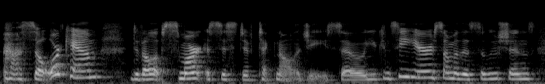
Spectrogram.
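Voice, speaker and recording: An American woman giving a recorded conference talk, friendly and quick-talking, her voice scratchy from a cold. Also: a little high, animated, vocal fry, dull audio. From USA. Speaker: conference speaker. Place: home room lined with books.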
